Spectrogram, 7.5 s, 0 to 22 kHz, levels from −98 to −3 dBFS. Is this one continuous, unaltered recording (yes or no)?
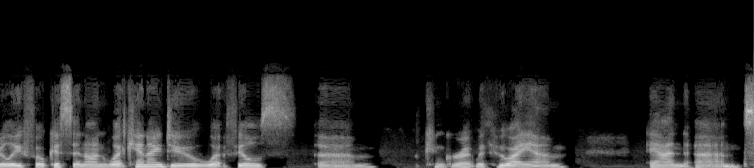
yes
